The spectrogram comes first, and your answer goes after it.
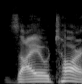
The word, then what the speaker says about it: Zyatar: d d podcast called the zyatar chronicles pronounced zyotar hey i did it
